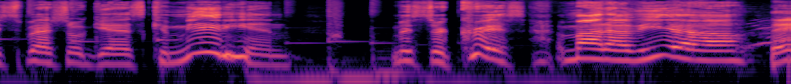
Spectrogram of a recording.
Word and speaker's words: Maravilla: Maravia.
